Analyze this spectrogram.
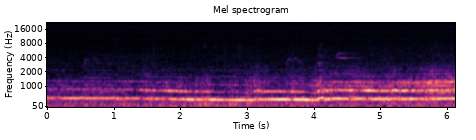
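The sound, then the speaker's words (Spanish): A motorcycle approaching in open countryside, its engine a steady, humming drone that wavers slightly in pitch and grows a little louder over several seconds, with no one talking. “Sí, es una motocicleta.”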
